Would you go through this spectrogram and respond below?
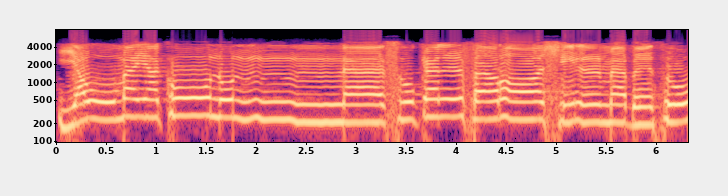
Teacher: اور مبثوث، یہ سا، دونوں سا جس میں وقف کیا جا رہا ہے، یہ آخری حرف بھی سا ہے تو سا کو ادا کرتے ہوئے نرمی کے ساتھ ادا کریں گے، سیٹی کی آواز اس میں پیدا نہ ہو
